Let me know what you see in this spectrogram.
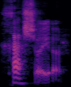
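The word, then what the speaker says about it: خشایار: So, uh Kuro Cyrus is pronounced Kurosh, Darius is pronounced Daryush, and Xerxes is pronounced Khashayar.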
